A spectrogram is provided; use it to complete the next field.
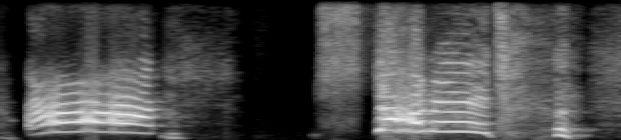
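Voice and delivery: panicked shriek, very high pitch, very loud. Retelling the speaker's wife rushing in to stop a fight: imitating wife's screaming. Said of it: "screaming like a fucking".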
